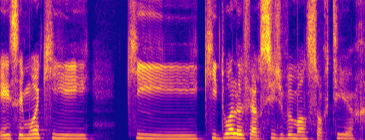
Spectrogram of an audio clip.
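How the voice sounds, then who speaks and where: Against a quiet background, a woman with an English accent speaks in a dark, mellow tone at a medium pitch with monotone, flat intonation. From California. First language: English (speaking French). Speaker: terror attack survivor. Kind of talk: testimony. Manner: halting. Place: studio.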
